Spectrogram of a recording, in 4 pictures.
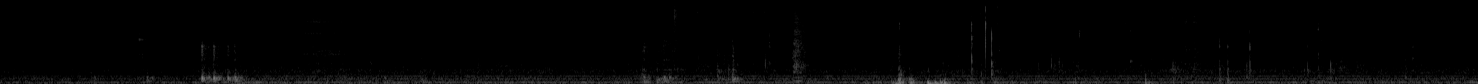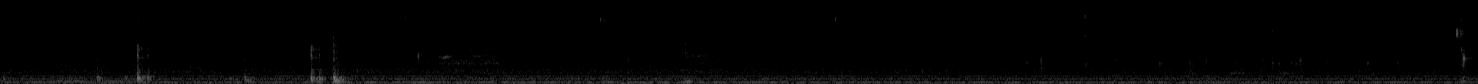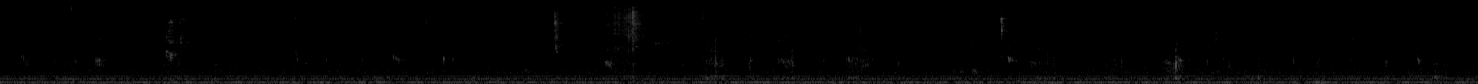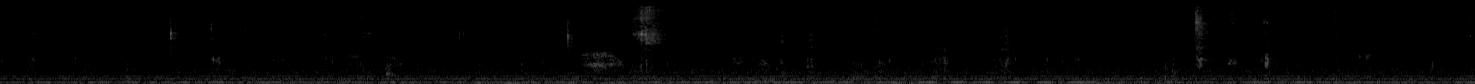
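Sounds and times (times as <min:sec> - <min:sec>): person chewing crunchy fruit: 0:06.4 - 0:14.6, 0:24.9 - 0:59.0.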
